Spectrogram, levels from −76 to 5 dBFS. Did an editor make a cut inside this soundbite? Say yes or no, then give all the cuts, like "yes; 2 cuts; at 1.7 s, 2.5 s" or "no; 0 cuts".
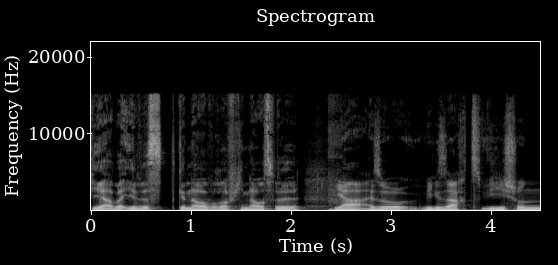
yes; 1 cut; at 2.4 s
